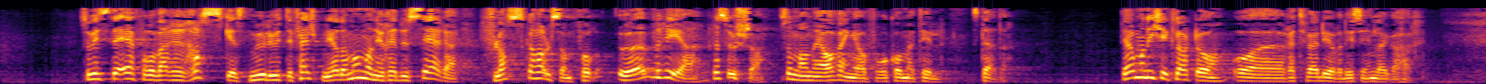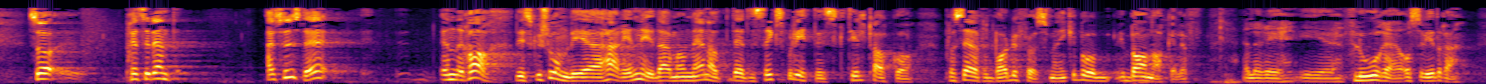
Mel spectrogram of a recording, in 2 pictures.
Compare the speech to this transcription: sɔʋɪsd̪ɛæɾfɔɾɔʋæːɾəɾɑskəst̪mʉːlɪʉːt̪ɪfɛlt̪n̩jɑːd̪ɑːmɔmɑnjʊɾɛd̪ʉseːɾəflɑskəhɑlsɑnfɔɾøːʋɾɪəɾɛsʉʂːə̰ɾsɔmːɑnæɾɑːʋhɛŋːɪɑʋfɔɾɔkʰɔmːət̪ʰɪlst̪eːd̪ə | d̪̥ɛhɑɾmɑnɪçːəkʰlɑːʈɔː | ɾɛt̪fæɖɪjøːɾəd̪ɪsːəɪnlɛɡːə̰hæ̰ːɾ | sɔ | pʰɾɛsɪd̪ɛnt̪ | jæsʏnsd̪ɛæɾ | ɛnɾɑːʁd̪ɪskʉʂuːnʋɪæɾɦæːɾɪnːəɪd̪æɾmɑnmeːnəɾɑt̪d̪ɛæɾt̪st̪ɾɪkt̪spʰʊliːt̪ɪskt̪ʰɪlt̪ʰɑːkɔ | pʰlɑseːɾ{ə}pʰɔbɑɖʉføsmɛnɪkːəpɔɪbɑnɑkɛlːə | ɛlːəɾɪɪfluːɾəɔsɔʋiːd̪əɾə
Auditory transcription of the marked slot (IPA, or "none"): ə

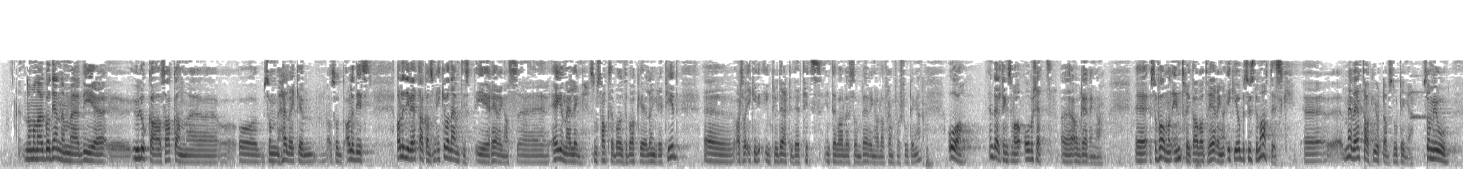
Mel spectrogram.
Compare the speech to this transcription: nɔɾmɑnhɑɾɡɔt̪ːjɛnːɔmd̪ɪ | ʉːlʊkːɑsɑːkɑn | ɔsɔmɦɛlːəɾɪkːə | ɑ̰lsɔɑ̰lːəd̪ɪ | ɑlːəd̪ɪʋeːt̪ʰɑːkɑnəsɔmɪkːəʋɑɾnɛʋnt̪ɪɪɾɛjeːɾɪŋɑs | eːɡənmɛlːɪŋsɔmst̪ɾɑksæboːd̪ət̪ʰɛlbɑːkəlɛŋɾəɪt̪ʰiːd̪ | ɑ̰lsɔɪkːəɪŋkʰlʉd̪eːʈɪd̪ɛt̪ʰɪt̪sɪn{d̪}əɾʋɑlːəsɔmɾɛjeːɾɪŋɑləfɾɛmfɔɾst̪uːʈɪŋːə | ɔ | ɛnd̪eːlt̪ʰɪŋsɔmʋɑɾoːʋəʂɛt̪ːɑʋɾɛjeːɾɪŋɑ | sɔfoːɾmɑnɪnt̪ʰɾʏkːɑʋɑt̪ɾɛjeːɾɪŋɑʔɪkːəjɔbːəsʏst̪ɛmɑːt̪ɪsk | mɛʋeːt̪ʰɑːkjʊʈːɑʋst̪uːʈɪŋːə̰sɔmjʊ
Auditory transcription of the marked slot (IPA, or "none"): t̪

